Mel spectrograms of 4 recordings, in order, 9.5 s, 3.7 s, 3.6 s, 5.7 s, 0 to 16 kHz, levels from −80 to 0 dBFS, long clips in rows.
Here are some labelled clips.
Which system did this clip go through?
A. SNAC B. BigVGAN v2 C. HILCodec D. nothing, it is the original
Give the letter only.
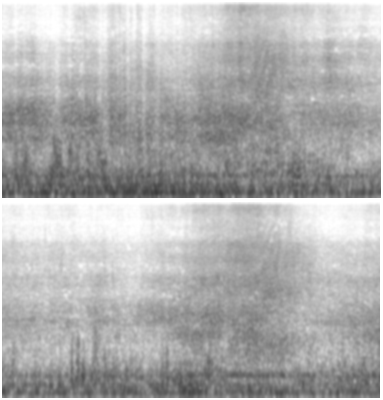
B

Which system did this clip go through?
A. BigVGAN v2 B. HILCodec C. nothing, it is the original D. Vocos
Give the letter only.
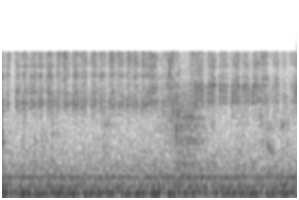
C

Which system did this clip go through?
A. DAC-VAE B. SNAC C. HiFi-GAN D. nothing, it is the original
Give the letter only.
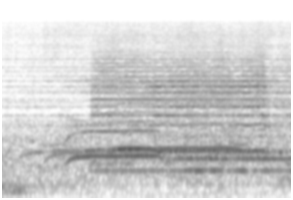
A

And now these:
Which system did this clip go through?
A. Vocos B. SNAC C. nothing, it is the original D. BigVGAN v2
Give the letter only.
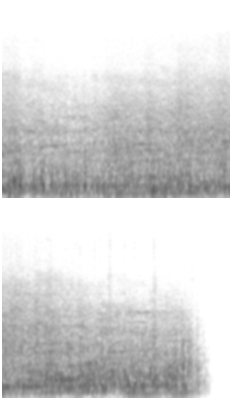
B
